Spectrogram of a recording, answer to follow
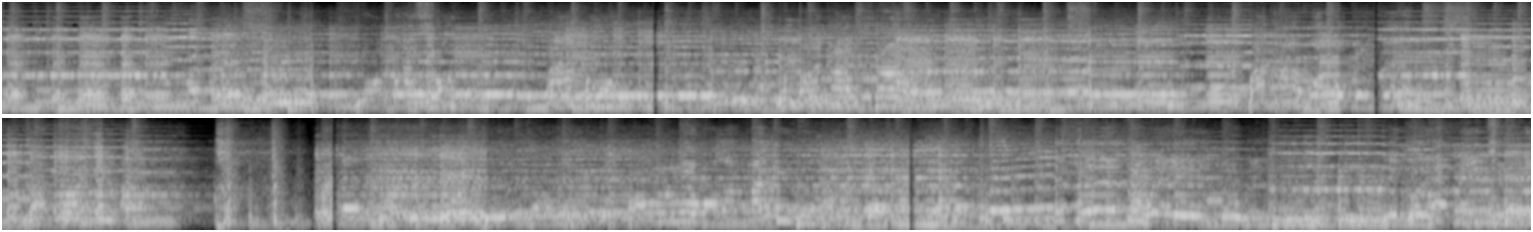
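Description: Live soul band music led by a keyboard played with an electronic organ sound, holding sustained chords and melody lines. The whole sound drops out briefly a little past halfway, then resumes, with notes bending down in pitch near the end.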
